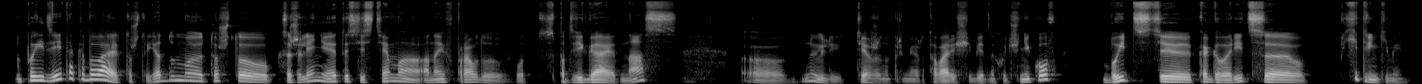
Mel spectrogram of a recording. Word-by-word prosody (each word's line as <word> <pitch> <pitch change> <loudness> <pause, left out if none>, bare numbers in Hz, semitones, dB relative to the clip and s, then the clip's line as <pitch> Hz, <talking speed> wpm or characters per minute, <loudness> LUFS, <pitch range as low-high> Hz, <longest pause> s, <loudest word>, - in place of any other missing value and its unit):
Ну, 120 - -11
по 190 +7 +3
идее, 190 +6 +1
так 265 0 -5
и - - -2
бывает. 220 -3 +3
То, 100 - -11
что 105 - -10
я 145 - -1
думаю, 175 -2 -3
то 155 - -6
что, 135 -8 0
к - - -23
сожалению, 145 +4 -1
эта 140 -1 -3
система, 130 -1 -1
она 115 +5 -4
и - - -6
вправду 110 -7 -6
вот - - -13
сподвигает 105 -3 -1
нас, - - 0 0.7
э, 90 -3 -9
ну, 160 0 -9
или 90 -6 -9
тех - - -4
же, 85 - -10
например, 85 0 -15
товарищей 95 -2 -3
бедных - - -11
учеников, 210 - -2 0.5
быть, 175 -1 +6
э, 120 -3 +5
как 125 - -2
говорится, 110 - +4 0.4
хитренькими. 90 -5 -5
120 Hz, 150 wpm, -24 LUFS, 100-150 Hz, 0.7 s, быть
